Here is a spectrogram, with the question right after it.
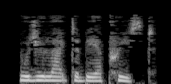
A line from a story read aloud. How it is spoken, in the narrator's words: he asked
